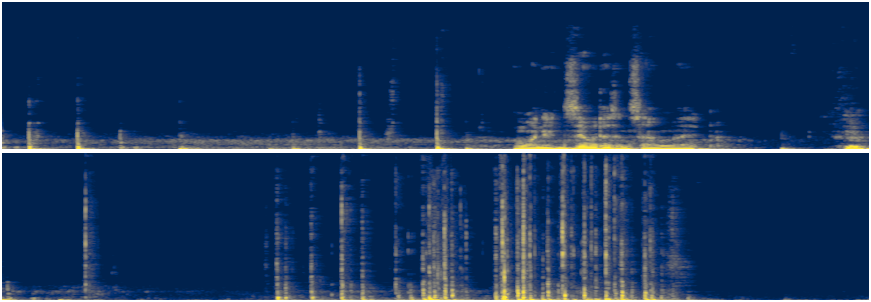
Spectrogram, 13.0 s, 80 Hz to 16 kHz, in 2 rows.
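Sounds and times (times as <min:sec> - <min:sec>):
typing on computer keyboard: 0:08.5 - 0:11.7.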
